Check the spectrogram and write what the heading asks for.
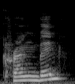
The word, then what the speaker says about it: Khruangbin: So Beck, Dominic Fike, I believe that's pronounced Khruangbin.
